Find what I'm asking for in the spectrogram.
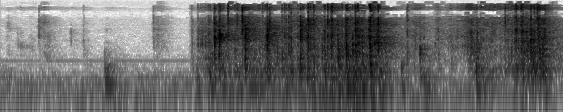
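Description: A deck of Kemetic Tarot cards is shuffled close by after a second of near silence, giving a dense, riffling flutter of card edges that continues in quick bursts to the end.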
